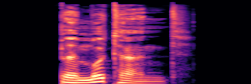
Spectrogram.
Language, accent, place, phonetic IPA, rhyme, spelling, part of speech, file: German, Germany, Berlin, [bəˈmʊtɐnt], -ʊtɐnt, bemutternd, verb, De-bemutternd.ogg
- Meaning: present participle of bemuttern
